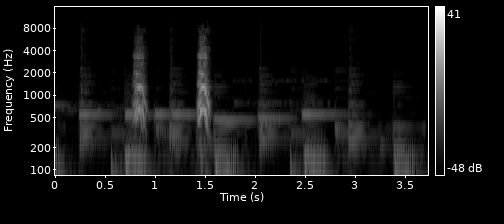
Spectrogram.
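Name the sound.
dog barking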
